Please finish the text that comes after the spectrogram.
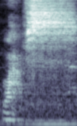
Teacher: So you see all the words ends with the voiceless sound p, t, k, f, and th.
